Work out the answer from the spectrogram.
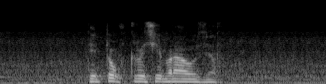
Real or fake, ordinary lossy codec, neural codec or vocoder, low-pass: fake; none; codec, 16 kHz, 8 kbps, FunCodec, trained on Chinese and English, 25 frames a second; none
